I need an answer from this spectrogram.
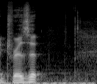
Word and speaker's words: Drizzt: very good question and we have a lot of different pronunciations of Dritz that have come through our office you know certainly quite a few people say Drizzt but Dritz is the one that has stuck for us and i believe it's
